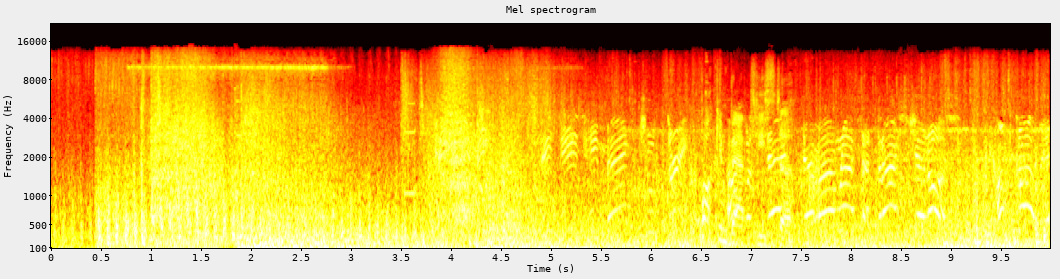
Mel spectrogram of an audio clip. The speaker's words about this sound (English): A helicopter flies in and fires a missile at a building.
